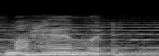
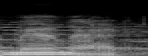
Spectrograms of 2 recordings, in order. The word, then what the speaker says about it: Muhammad: According to Ben Yehuda's Hebrew English dictionary, it is correctly pronounced as Muhammad, not Mammad.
